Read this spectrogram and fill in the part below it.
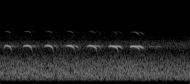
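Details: Osprey alerting to a threat below its nest in Montana, late June morning: seven even, whistled chirps spaced about a fifth of a second apart over steady hiss.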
